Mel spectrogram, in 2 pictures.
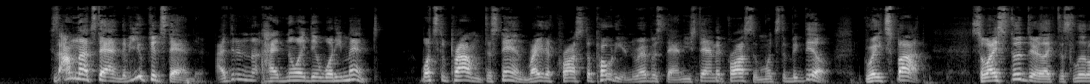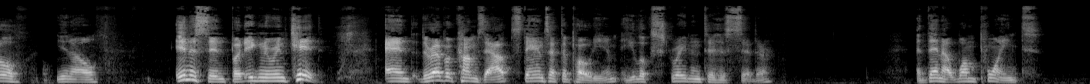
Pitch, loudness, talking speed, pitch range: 150 Hz, -18 LUFS, 205 wpm, 125-175 Hz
